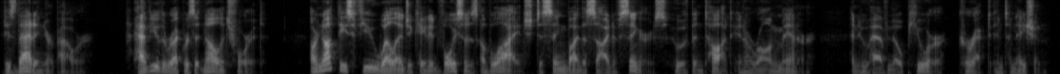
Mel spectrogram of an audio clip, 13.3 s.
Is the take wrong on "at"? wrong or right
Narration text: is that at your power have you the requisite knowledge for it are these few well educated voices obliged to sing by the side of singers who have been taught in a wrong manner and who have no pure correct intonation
wrong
